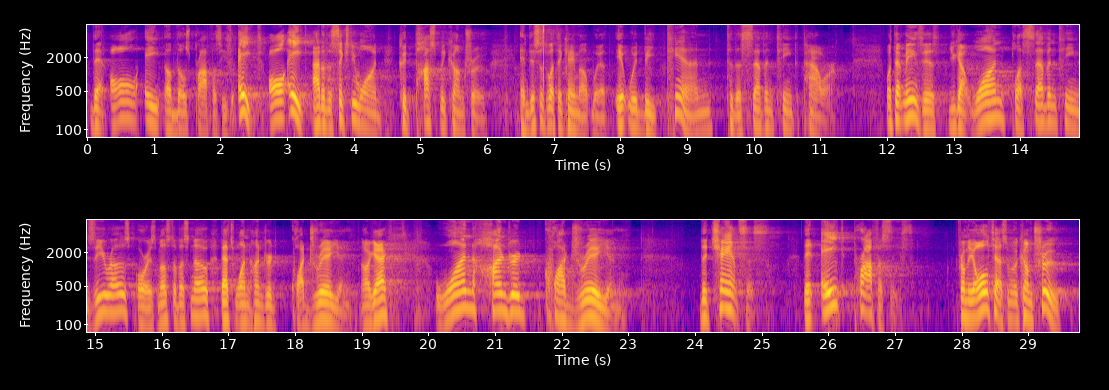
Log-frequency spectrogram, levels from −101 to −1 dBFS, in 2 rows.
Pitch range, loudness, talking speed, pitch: 120-170 Hz, -18 LUFS, 135 wpm, 135 Hz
